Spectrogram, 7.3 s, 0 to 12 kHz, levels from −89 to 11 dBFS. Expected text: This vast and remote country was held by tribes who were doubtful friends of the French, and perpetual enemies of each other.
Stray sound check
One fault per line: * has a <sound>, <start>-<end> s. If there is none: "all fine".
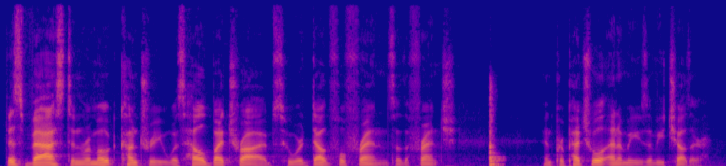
* has a tap, 4.9-5.1 s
